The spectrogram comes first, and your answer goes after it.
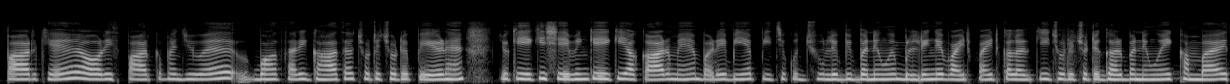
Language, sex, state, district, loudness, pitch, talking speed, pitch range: Hindi, female, Jharkhand, Jamtara, -21 LUFS, 235 Hz, 250 wpm, 230-245 Hz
